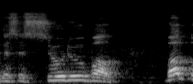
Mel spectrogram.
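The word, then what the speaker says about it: pseudobulb: sudo bulbs sudu bulp the p is silent this is sudu bulb bulp like the electric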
